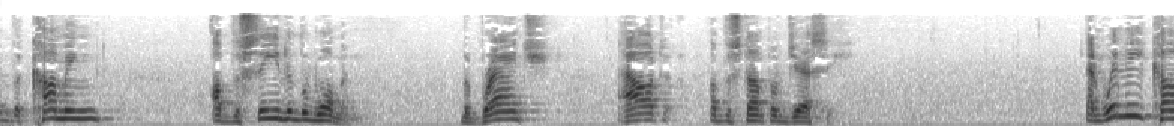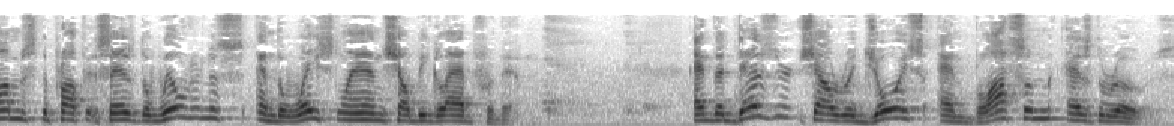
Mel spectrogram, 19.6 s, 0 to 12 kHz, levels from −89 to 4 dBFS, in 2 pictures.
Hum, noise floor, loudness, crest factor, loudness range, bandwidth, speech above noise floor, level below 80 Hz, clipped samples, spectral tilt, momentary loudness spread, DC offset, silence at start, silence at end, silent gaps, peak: none; -51 dBFS; -21 LUFS; 18 dB; 4 LU; 8 kHz; 31 dB; -56 dBFS; under 0.1%; -5.5 dB/octave; 11 LU; under 0.1%; 0 s; 0.05 s; none; -4 dBFS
